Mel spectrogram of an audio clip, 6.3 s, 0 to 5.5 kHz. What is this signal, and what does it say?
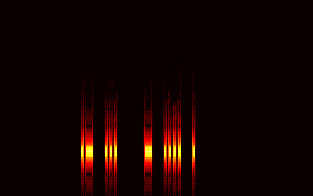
Morse code, heard as a keyed tone, about 25 wpm, spaced as for 20 wpm, 600 Hz. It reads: AS THE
